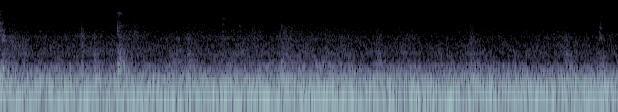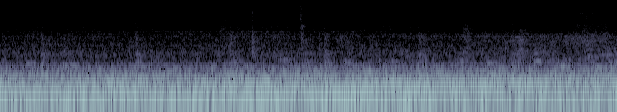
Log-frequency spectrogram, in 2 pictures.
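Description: Steady low room hum and rumble with no distinct events.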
